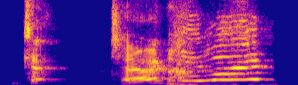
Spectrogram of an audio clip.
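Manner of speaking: high-pitched, shouting; excited shriek. Acted. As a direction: yelp it out in delight. Character lured by turkey leg.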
